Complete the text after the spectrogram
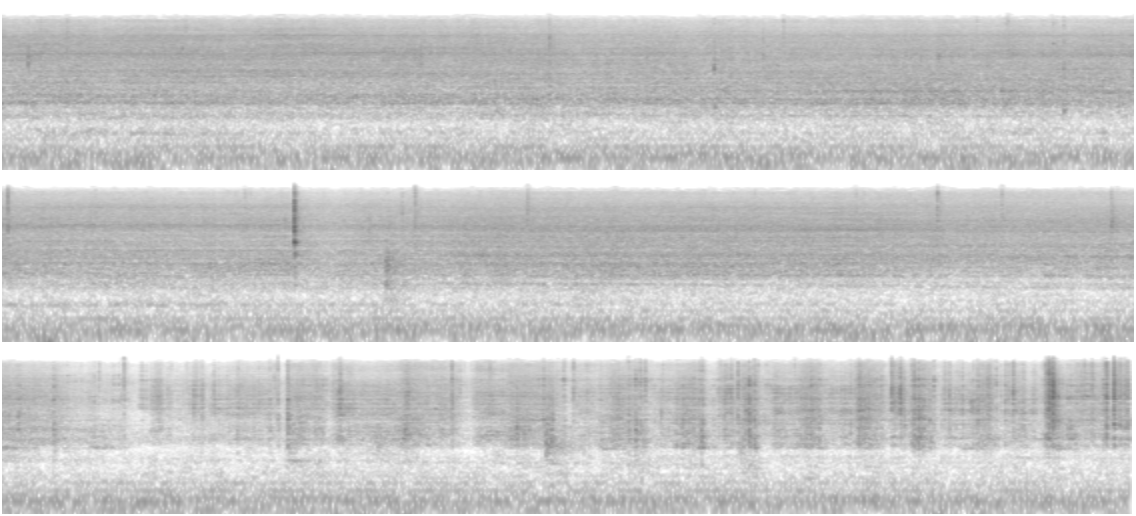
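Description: A power saw hums steadily as it cuts.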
